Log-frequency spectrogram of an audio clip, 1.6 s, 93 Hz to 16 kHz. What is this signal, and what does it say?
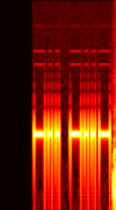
Morse code, heard as a keyed tone, about 25 wpm, 600 Hz. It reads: DX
